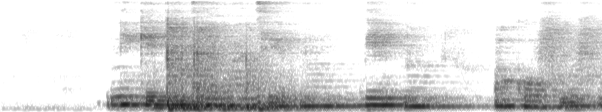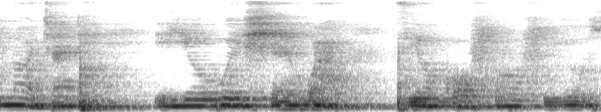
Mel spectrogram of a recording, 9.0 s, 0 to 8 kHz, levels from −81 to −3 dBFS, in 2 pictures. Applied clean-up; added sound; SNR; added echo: none; none; none; reverberation time 1.0 s.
